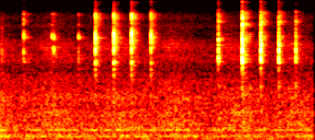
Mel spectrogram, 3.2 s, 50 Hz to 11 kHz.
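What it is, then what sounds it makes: Plastic action figure part. A plastic part of a 1/72-scale Vientianne Toys Kamaitachi "Devil in Hearts" Gundam Destiny x Barbatos Metal Build action figure is tapped, giving twelve light, high-pitched clicks at an uneven pace. Each click is short and bright, with almost no low end and almost no ring. The sound marks the part as plastic rather than die-cast.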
